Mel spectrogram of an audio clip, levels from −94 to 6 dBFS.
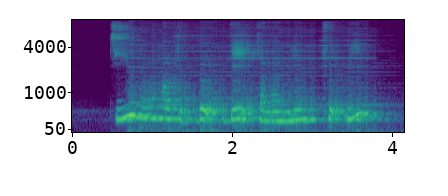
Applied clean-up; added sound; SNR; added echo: neural separator model SepFormer DNS4.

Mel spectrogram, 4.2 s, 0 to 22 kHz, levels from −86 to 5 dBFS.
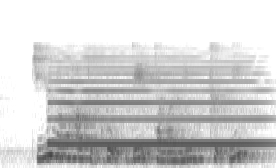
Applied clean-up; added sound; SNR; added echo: none; Wind instrument, woodwind instrument; -3 dB; reverberation time 1.0 s.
